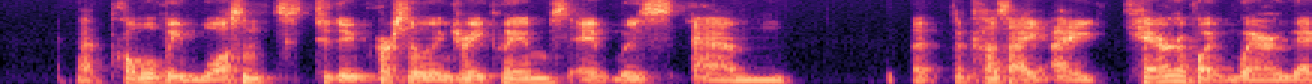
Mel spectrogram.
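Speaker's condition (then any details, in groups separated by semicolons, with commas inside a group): Cleft lip and palate; congenital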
